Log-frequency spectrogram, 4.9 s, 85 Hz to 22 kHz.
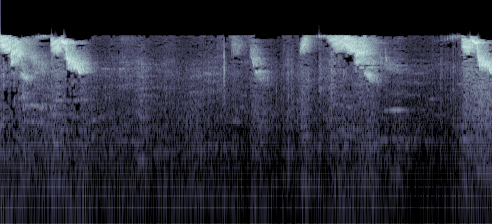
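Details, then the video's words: Blue-black grassquit, a young bird from Jacarepaguá, Rio de Janeiro, that arrived the day before, giving short high buzzy descending notes in bursts about every second or two, with quiet background. "Tiziu de cara "40 GRAUS x FORA DE CONTROLE ( Bebê de Jacarepaguá RJ )"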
